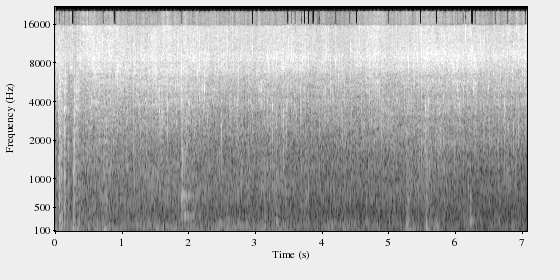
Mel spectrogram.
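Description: Costco prime tri tip steak sears in a very hot buttered pan, giving a loud, steady sizzle and crackle with scattered spitting pops throughout, no voices.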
